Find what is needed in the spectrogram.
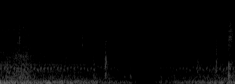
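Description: Near silence: faint room tone with a low hum, fading and cutting out completely for a moment about one and a half seconds in, then returning faintly.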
